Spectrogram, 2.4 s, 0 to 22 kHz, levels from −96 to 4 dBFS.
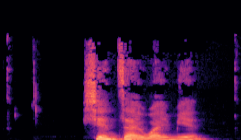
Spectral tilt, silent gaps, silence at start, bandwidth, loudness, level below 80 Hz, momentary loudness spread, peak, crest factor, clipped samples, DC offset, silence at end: -4 dB/octave; none; 0.85 s; 16.5 kHz; -18 LUFS; -64 dBFS; 13 LU; -2 dBFS; 18 dB; under 0.1%; under 0.1%; 0.35 s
